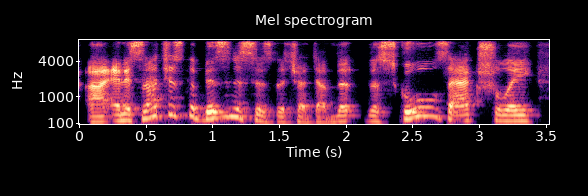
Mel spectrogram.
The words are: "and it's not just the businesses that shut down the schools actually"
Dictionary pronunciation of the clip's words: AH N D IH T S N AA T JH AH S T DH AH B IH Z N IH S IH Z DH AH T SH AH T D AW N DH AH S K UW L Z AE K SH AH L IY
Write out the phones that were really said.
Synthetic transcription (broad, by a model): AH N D IH T S N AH T JH AH S T DH AH B IH Z N IH S IH Z DH AH T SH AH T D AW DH DH AH S K UW L Z AE K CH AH L IY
